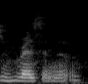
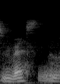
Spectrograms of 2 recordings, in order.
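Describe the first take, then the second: First: An extra vowel sounds between s and n. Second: The s runs straight into the n. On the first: The speaker calls it wrong. "I always thought he was Resiner" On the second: The speaker calls it right. "but no, it's Resner"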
